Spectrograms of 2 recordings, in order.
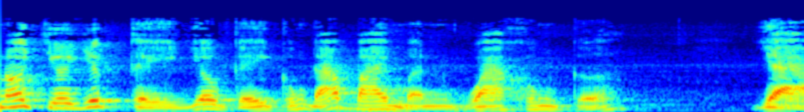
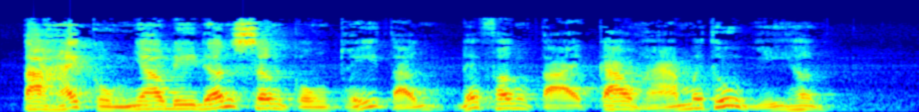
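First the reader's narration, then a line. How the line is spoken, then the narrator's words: Shouted. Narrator (Vietnamese): Trương Vô Kỵ quát lên nói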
